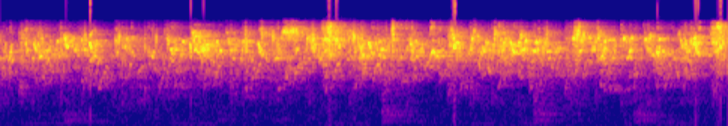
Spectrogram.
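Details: Rushing, unbroken budgerigar chatter at an even level, with overlapping chirps and a few sharp ticks.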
